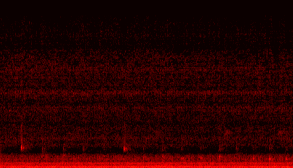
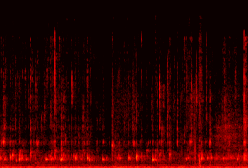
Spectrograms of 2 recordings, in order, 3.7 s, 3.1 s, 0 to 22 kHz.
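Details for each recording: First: Chefman single-serve K-cup coffee maker with 40oz reservoir; soft pump hum and trickling water runs about seven seconds then cuts out abruptly with water still in reservoir; brew cycle stopping early. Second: Chefman single-serve K-Cup coffee maker brewing: soft, irregular drips into the cup over a faint low hum; quieter than a Mr. Coffee; normal brewing.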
